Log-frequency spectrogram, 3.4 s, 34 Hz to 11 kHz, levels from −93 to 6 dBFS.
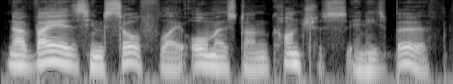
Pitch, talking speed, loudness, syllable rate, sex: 120 Hz, 140 wpm, -18 LUFS, 4.1 syllables/s, male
